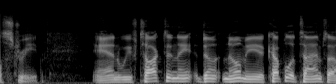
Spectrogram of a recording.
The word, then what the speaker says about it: Nomi: We're joined now by Nomi Prinz, who returns to our program. Her name is Nomi, N-O-M-I, like Naomi without the A, Prinz, P-R-I-N-S, and I spell it because I really want you to read her book.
